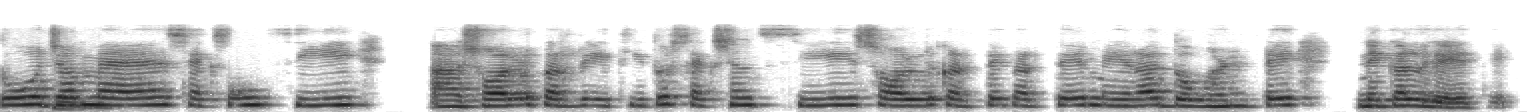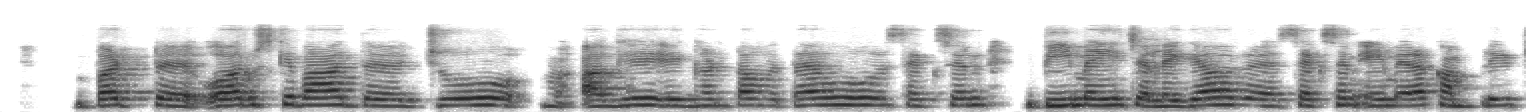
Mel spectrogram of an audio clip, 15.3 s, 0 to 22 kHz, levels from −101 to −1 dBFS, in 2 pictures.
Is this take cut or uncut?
uncut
